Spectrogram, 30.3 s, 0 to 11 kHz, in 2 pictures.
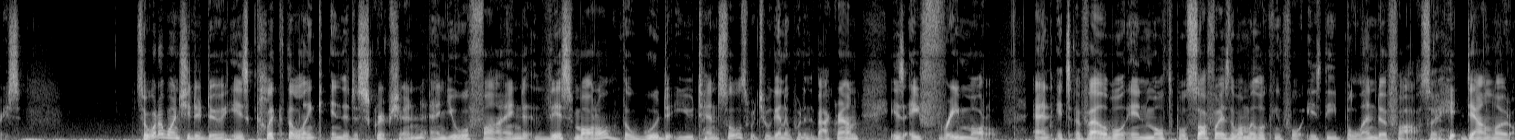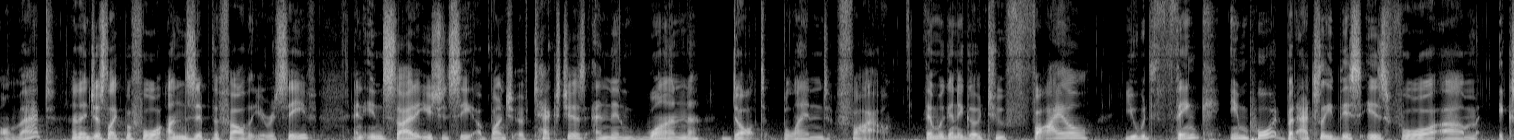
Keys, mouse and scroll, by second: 15.7 click, 19.2 double click, 20.5 click, 24.1 click.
